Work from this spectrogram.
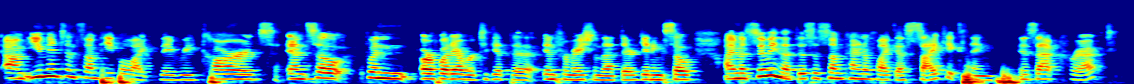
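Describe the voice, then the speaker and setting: A woman's voice: mid-range voice, normal speed, few pauses, fairly bright tone. Woman caller with an echoey sound. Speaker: caller with questions. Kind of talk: casual call-in conversation.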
